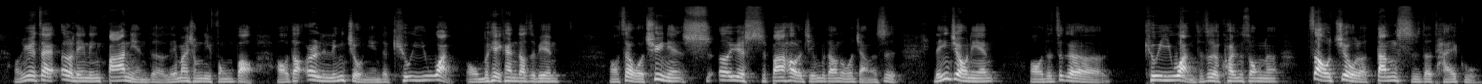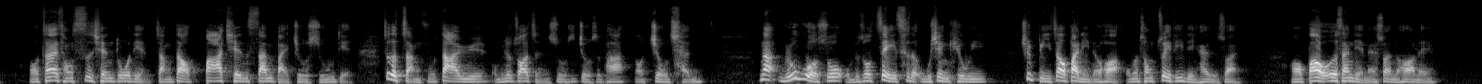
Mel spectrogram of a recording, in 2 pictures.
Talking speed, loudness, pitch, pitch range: 325 characters per minute, -19 LUFS, 140 Hz, 120-160 Hz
